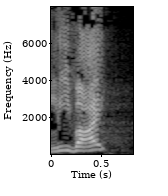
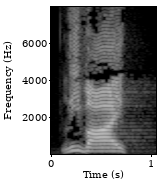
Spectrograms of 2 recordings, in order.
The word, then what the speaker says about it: Levi: Levi or Levi, you can pronounce it different ways. Maybe since he was a tax collector, we should call him Levi.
